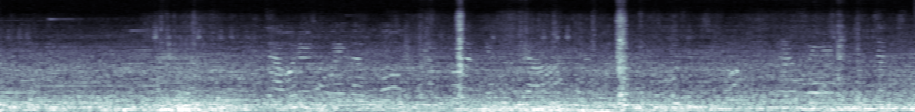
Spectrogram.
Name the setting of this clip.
car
